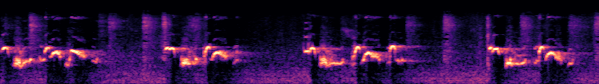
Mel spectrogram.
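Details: White-rumped shama singing: the same phrase of varied whistled notes, first falling and then rising, repeated four times at intervals of about one and a half seconds.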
